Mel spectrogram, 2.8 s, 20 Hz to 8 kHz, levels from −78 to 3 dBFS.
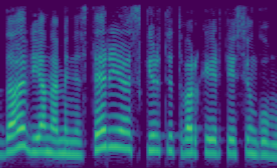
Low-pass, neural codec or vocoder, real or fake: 7.2 kHz; codec, 16 kHz, 8 kbps, FreqCodec, larger model; fake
